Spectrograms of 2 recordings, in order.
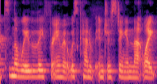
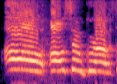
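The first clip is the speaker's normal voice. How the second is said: exaggerated disgust; 9 semitones higher, 7 dB louder, much slower than usual. Reacting with disgust, retold.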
